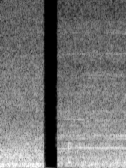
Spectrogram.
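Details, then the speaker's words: Portable air conditioner, previously fan blowing but no cold air with frozen coils because the compressor would not kick on; after fitting a new relay, compressor and fan hum steadily with no cutting out or clicking, no screwdriver bridging needed. "You hear that? That's the compressor running without me bridging it with a screwdriver. Because it's got a new relay in it."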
